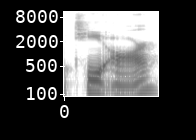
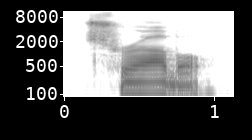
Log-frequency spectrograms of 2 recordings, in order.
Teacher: Here we see the TR making the ch sound, like chicken. Trouble. And again, the OU is not making the ow sound, it's making the short U.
